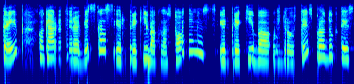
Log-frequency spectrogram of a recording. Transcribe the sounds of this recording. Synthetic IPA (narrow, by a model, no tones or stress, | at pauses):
t̪ɐɪpkoːɡʲæːɾoːt̪ɐɪiɾɐʋʲɪskɐsɪɾpʲɾʲɛkʲiːbɐklˠɐst̪oːt̪ʲemʲɪsɪɾpʲɾʲɛkʲiːbɐʔʊʒd̪ɾɐʊst̪ɐɪspɾoːd̪ʊkt̪ɐɪs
